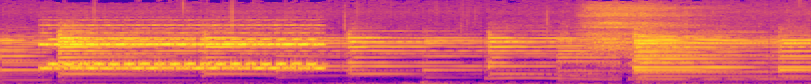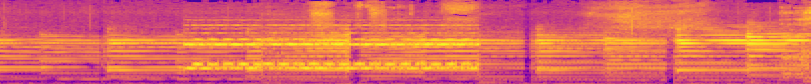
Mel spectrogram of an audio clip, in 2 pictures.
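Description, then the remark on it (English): A telephone rings with a bright electronic warble, the trilling tone repeating in bursts over sustained melodic chords, fairly loud with no voices. “Somebody pick up the phone.”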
